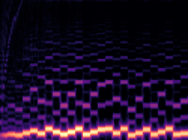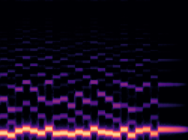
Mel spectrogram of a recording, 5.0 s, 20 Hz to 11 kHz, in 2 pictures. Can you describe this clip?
Retro Melodic Tune 14 Sound
glitchy sound in the beginning, but i think it will be useful for other purposes so i let it in for projects.
Thank you for the effort.
tune, school, sound, original, 8bit, cool, loop, computer, retro, sample, melodic, old, effect, game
